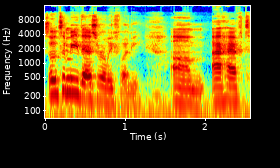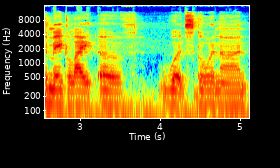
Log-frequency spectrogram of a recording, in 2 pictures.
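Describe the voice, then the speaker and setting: The woman speaks at a fairly slow pace. Audible room echo is present. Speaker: nurse and vlogger. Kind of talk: casual vlog. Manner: slow, with pauses; halting speech.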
